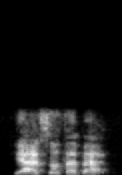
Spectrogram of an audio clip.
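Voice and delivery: high-pitched small-talk reply; Justin. Retold or imitated.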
